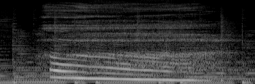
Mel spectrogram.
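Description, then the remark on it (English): One long, drawn-out yawn, voiced, sliding slowly downward in pitch for over a second before trailing off, with a soft steady background bed underneath. “And that was the last nighttime noise Benji heard, a great big yawn.”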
